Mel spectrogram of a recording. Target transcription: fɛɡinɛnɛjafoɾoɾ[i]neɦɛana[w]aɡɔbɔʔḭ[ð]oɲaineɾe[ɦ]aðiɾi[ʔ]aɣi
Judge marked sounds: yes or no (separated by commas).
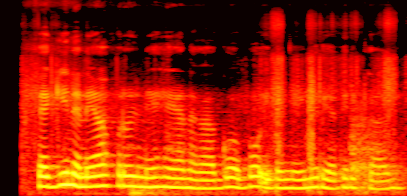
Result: yes, no, yes, no, no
